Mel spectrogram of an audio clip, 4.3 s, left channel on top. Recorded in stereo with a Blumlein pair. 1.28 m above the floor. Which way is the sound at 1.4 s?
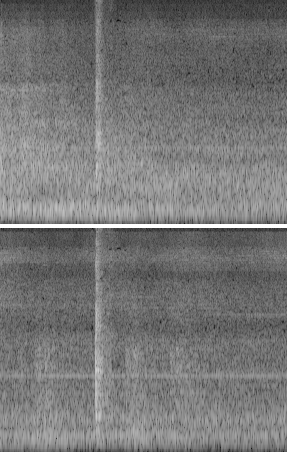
35° right.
